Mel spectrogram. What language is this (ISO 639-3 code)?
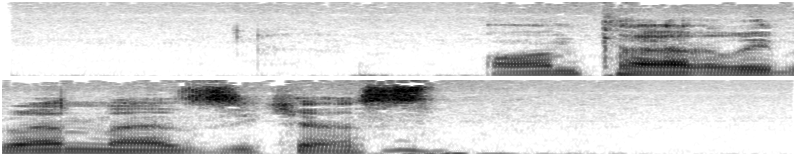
fas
